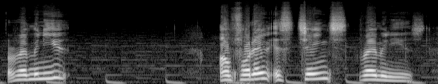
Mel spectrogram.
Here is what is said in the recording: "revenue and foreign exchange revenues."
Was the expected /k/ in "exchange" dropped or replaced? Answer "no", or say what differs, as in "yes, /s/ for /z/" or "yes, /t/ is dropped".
yes, /k/ is dropped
